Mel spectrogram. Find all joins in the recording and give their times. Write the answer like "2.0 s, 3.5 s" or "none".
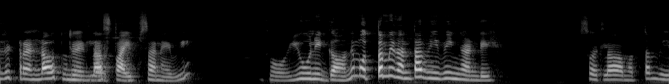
none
